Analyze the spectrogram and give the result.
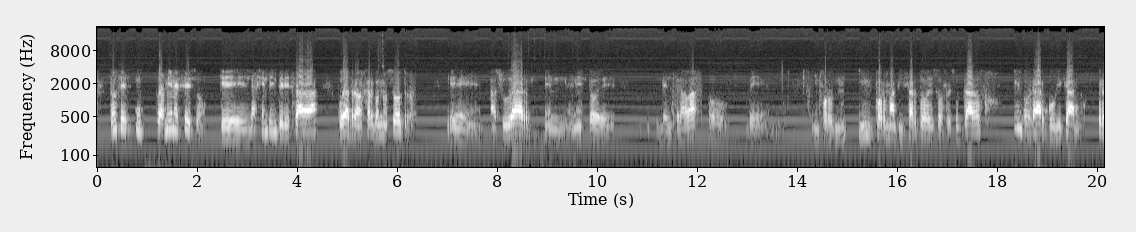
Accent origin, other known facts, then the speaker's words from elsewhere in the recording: Buenos Aires, Argentina; Yo soy de Buenos Aires, sí.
